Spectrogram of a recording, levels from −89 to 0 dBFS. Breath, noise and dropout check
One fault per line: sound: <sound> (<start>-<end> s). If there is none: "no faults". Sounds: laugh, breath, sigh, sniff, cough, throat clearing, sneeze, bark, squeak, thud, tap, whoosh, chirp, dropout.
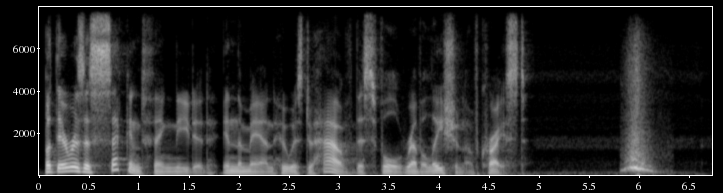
sound: whoosh (5.8-6.4 s)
